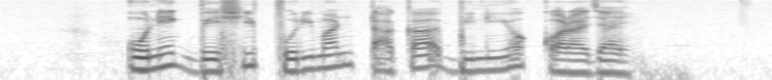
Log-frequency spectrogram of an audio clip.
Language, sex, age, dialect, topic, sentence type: Bengali, male, 25-30, Standard Colloquial, banking, statement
